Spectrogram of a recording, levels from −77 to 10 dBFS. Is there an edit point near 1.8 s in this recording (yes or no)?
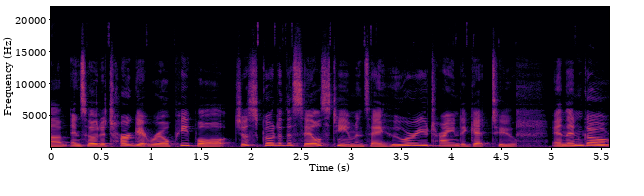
no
